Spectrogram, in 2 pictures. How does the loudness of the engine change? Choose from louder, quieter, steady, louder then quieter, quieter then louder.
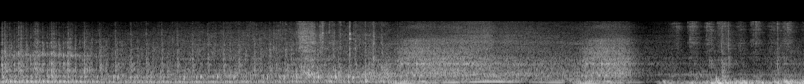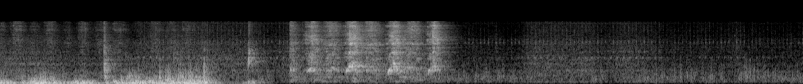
quieter.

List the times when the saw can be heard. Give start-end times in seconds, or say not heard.
6.5-12.5.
